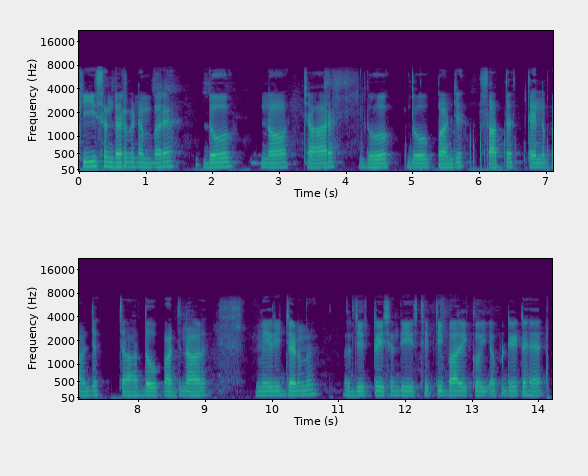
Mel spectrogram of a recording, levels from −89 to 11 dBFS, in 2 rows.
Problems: none marked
